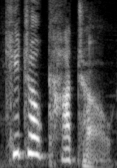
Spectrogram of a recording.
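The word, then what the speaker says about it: Kitto Kato (キットカット): Kitto Kato, the Japanese pronunciation of Kit Kat, sounds an awful lot like Kitokatsu, which in Japanese means you surely will win.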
